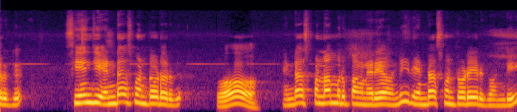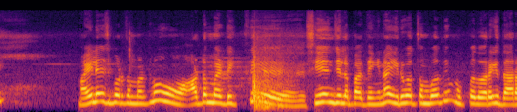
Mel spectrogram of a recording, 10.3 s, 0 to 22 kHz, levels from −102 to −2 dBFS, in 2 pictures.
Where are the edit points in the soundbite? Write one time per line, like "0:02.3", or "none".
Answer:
none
